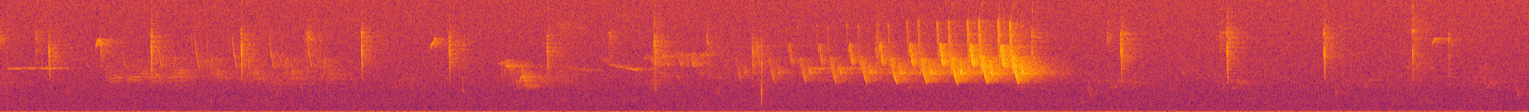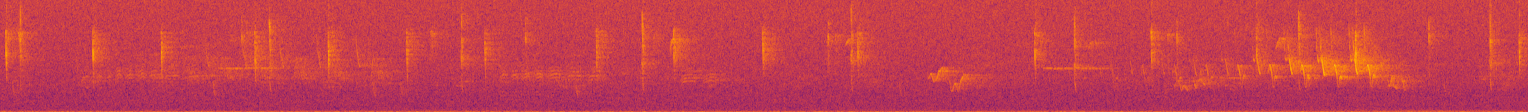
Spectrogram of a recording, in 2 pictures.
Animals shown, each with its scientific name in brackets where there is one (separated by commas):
Red-eyed Vireo (Vireo olivaceus), Ovenbird (Seiurus aurocapilla), Black-throated Green Warbler (Setophaga virens), Black-capped Chickadee (Poecile atricapillus), Black-throated Blue Warbler (Setophaga caerulescens)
